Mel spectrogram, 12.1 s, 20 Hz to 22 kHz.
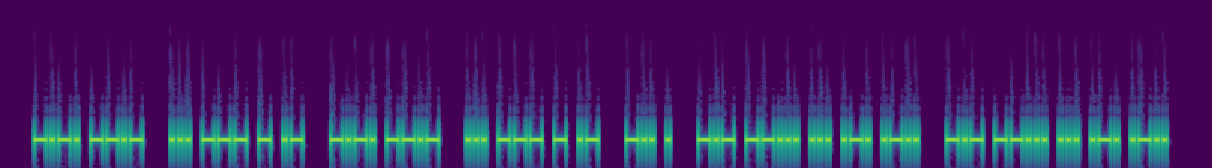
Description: Morse code, heard as a keyed tone, about 30 wpm, 660 Hz. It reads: CQ SOTA CQ SOTA DE K7SRL K7SRL
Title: SOTA QSO Practice 30wpm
